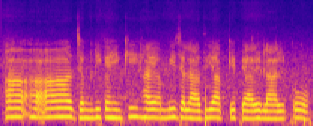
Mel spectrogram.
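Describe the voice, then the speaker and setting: A woman's voice: mid-range voice, completely flat delivery, measured pace, lightly acted. A mischievous teenage boy who teases and hams it up, played by a woman reading a novel. The recording is dull and lo-fi, with background noise throughout. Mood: melodramatic. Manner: mocking, melodramatic.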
